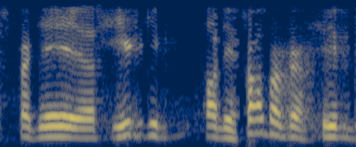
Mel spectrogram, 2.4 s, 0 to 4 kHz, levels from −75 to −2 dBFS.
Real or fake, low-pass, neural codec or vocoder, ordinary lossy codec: fake; 3.6 kHz; codec, 16 kHz, 0.8 kbps, ZipCodec; AAC, 16 kbps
